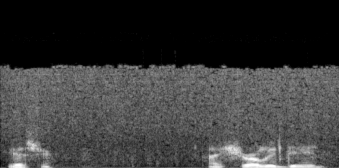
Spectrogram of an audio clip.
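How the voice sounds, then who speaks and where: An actor playing a loyal, fretful deputy in a 1950s radio western, speaking in a folksy, twangy drawl. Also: male voice, medium pitch, level tone, a little slow, dark tone, close to an everyday voice. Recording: tinny old radio broadcast.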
